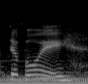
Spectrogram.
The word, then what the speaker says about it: Du Bois: That's the boy. Du Bois. Okay. The boy! I was thinking like the boy.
